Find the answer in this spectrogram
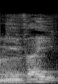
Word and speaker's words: Levi: Levi, comme... apparemment, c'est comme ça que ça se prononce. C'est Levi? Ouais, comme Attack on Titans.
